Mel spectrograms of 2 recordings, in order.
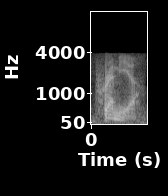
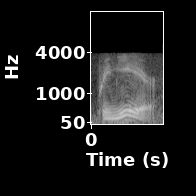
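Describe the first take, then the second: First: The word has a British pronunciation. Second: The word has an American pronunciation. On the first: "here in the UK we call it Premier" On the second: "every time I have an American on, they go, Premier"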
